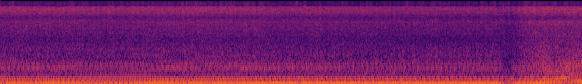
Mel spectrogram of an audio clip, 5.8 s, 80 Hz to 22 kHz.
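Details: 1966 Ford pickup V8 after replacing the bank 1 exhaust header gaskets and re-tightening the repeatedly loosening collector bolts. Smooth, even idle and a clean rev with no puffing or ticking; exhaust leaks fixed.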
